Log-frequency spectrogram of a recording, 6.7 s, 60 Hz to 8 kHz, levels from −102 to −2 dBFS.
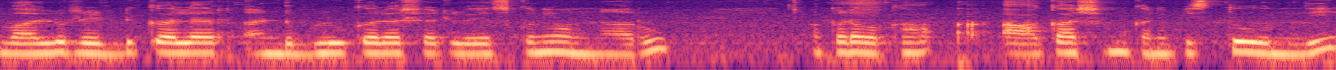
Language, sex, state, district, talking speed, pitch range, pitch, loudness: Telugu, female, Andhra Pradesh, Annamaya, 125 wpm, 190-210 Hz, 200 Hz, -15 LUFS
